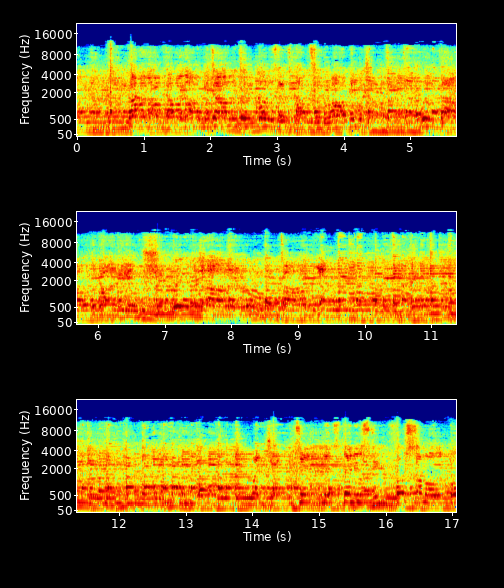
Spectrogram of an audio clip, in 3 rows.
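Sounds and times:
banjo plucking: 0.0s - 17.0s
folk band playing: 0.0s - 17.0s.

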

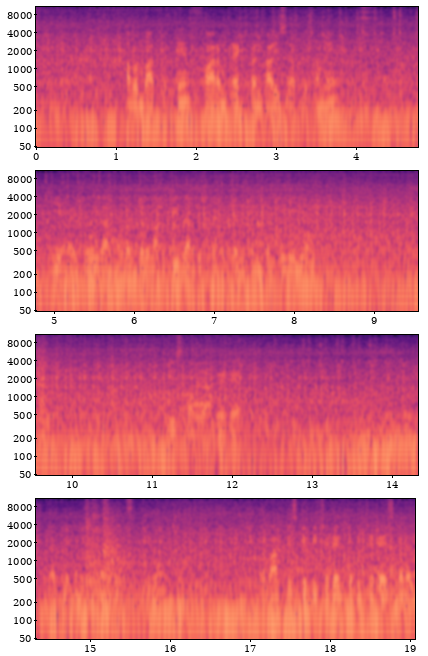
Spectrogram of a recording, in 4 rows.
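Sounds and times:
tractor engine idling: 0.0s - 19.0s.

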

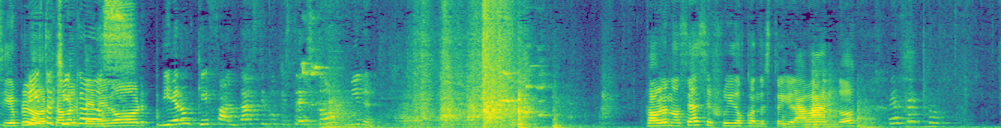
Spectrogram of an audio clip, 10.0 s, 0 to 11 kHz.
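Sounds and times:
scraping and rustling: 2.8s - 6.3s.

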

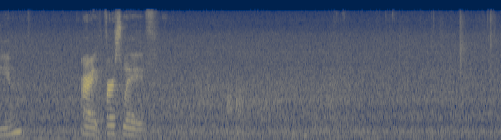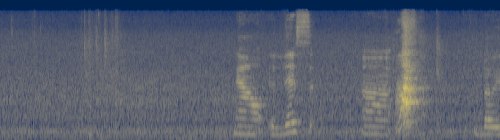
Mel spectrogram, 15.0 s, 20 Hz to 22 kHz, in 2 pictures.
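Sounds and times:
machine hum with low drone: 0.0s - 15.0s.

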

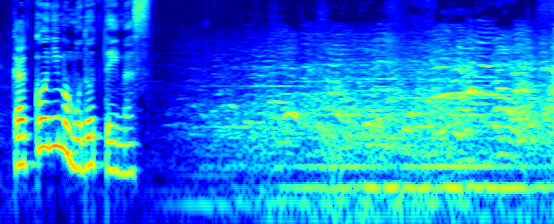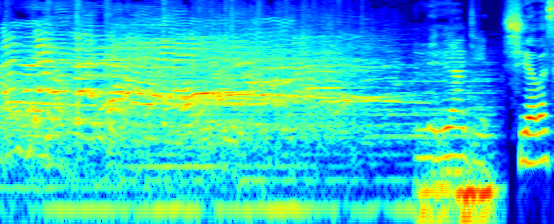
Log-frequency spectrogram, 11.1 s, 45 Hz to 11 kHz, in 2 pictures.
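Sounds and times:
children shouting: 1.7s - 9.7s.

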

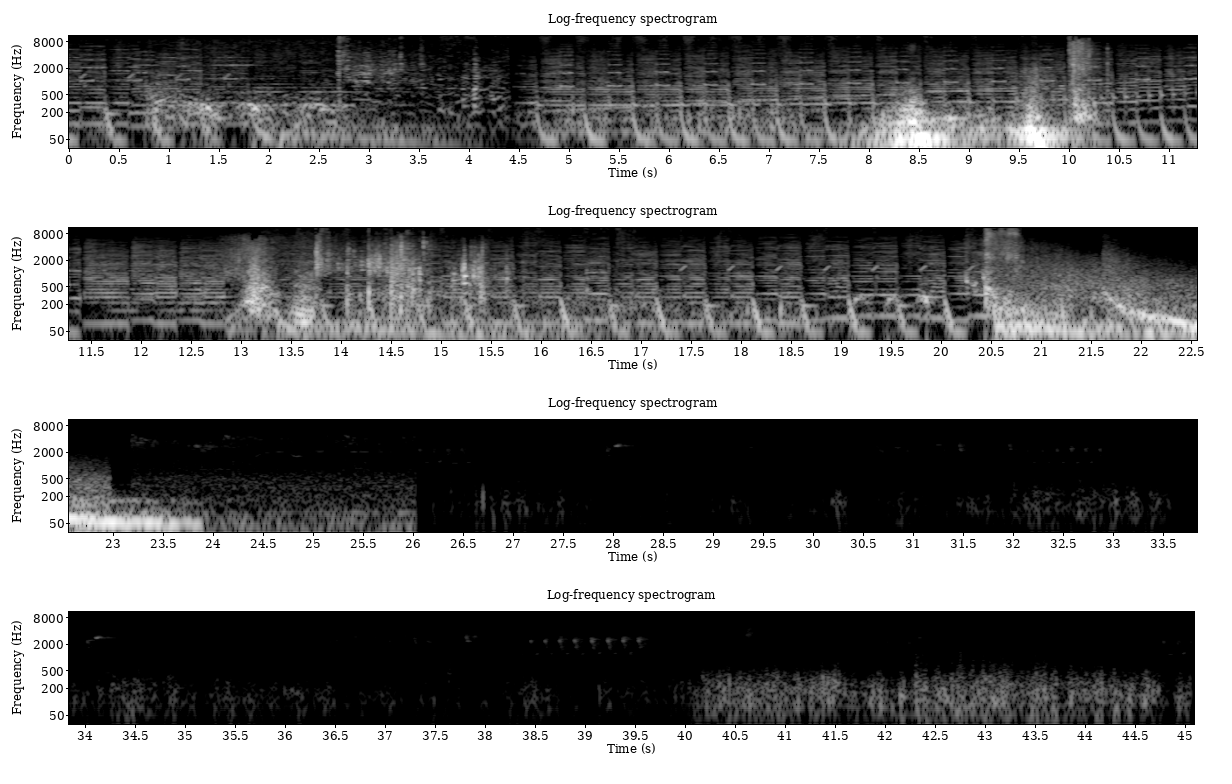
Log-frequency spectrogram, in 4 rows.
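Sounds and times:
low rustling: 7.6s - 10.5s
deep boom: 7.7s - 10.4s, 20.6s - 24.3s
birds chirping: 23.5s - 26.8s.

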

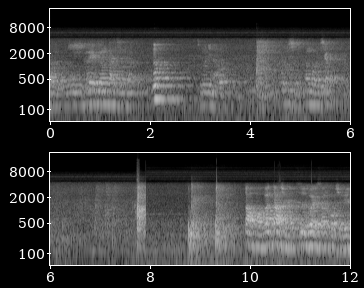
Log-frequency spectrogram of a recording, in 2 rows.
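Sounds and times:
sharp thumps: 8.7s - 9.9s.

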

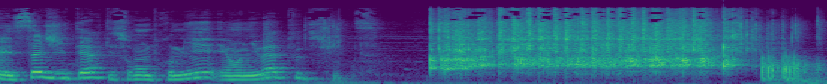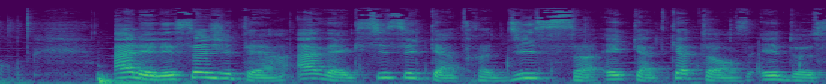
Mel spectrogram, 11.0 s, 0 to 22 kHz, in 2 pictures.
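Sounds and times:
dice rattling in a dice cup: 2.9s - 5.7s
dice tipped into a tray: 2.9s - 5.8s.

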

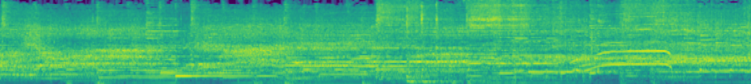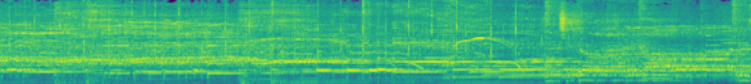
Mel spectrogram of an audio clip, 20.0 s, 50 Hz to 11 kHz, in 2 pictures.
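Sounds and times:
live pop band with strings: 0.0s - 20.0s
audience shouting and whooping: 3.4s - 17.3s.

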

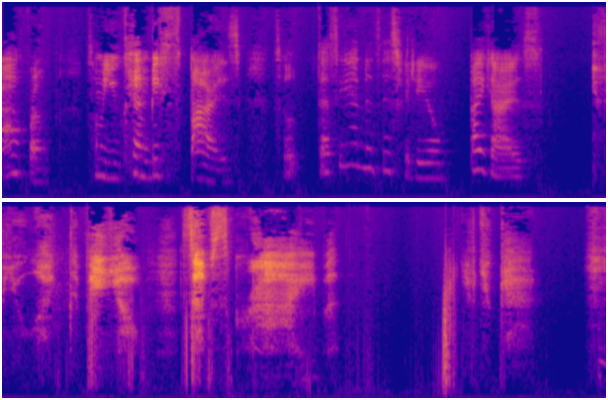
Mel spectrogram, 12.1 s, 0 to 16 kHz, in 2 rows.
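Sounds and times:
person whispering: 5.9s - 9.4s, 10.5s - 12.0s.

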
